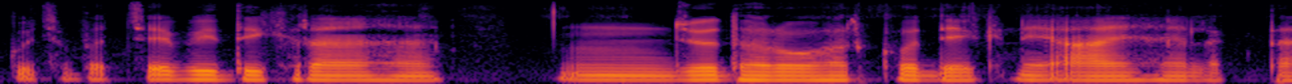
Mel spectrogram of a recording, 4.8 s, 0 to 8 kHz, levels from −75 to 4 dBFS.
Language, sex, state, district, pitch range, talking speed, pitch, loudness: Hindi, male, Uttar Pradesh, Varanasi, 105-110 Hz, 185 wpm, 105 Hz, -22 LUFS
